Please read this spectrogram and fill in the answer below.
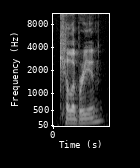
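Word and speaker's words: Celebrían: I'm assuming because the other sea names in Elvish are pronounced with a K sound, it's Celebrion.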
